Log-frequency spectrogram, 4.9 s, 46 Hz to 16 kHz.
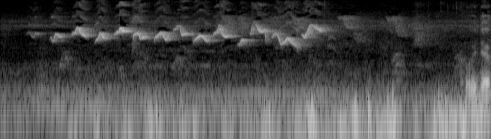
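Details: Ultramarine grosbeak, a kept bird from Limoeiro do Norte, recorded 20 September 2023, singing the northeastern song style: a quick, sweet warbled phrase of rising and falling whistled notes lasting about three seconds, over low rumbling background noise, followed by a man speaking.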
